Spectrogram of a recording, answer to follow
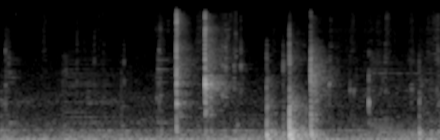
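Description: Small pointed scissors snipping through a paper strip cut from a cup rim: a few short, sharp snips and clicks in the second half, over a faint steady low hum.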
